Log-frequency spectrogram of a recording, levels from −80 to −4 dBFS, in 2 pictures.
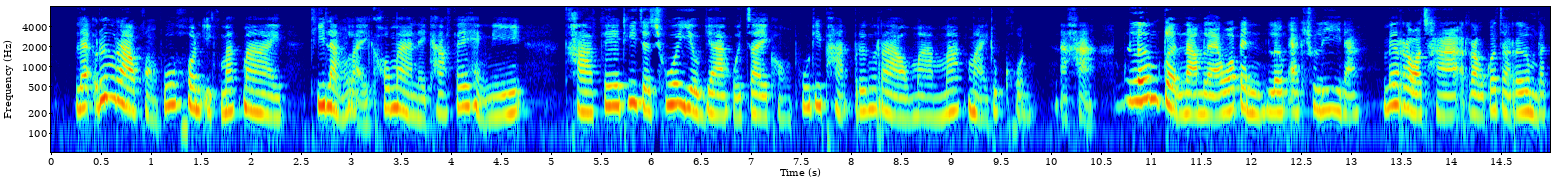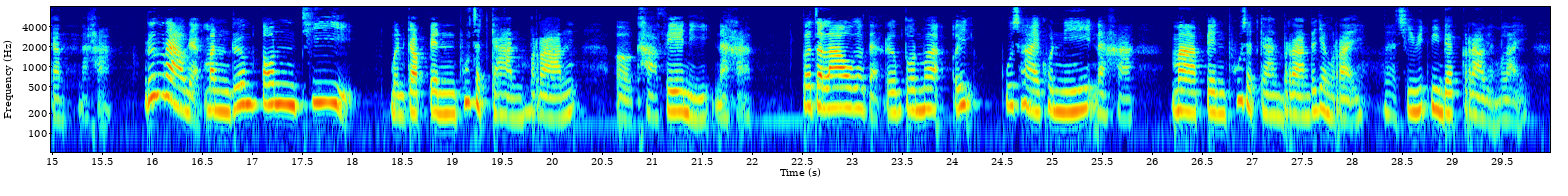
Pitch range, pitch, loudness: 195-250 Hz, 215 Hz, -28 LUFS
